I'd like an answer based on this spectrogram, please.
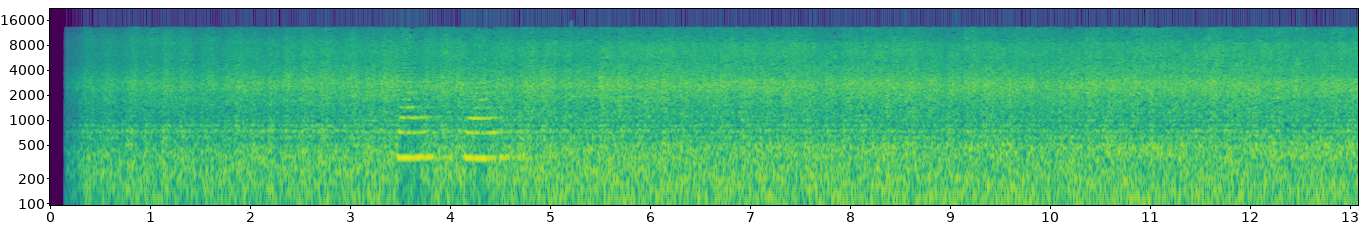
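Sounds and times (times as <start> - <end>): freight train rumbling over bridge: 0.2 - 13.0
locomotive horn blasts: 3.4 - 4.9.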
